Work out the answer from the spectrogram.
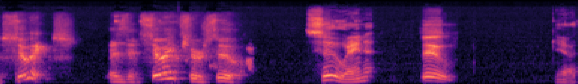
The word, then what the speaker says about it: Sioux: Is it Sioux or Sioux? Sioux, ain't it? Sioux. Yeah, I think Okay. It's spelled as Sioux, but it's pronounced Sioux. S-I-O-U. Sioux.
